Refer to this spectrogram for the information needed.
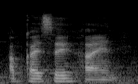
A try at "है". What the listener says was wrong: Not so much stress on n. Hai. Like normal. We go all the way down.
